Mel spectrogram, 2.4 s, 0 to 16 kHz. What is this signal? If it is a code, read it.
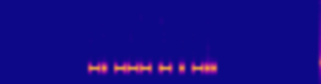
Morse code, heard as a keyed tone, about 53 wpm, 700 Hz. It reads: NOTED
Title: Sets of 5 Words - New Word Drill - 50wpm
